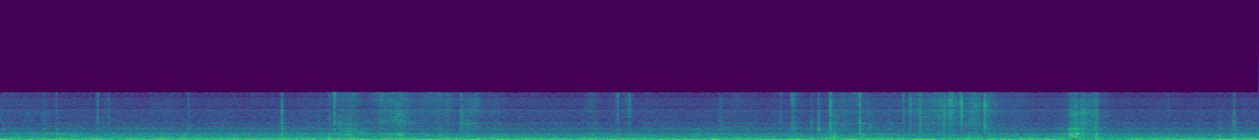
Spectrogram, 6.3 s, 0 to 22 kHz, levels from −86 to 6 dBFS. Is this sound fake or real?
fake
